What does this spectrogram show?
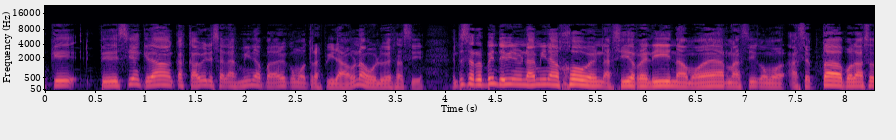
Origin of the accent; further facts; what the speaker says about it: Paso del Rey, Buenos Aires Province, Argentina; yo soy de Paso de Rey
